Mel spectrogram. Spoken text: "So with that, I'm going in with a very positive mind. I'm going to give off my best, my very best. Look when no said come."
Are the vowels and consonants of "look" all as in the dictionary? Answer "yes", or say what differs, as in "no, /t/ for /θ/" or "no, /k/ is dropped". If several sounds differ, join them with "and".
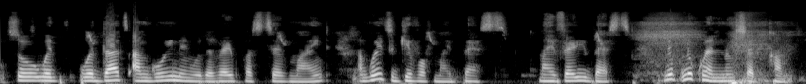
no, /n/ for /l/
